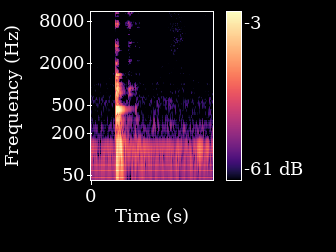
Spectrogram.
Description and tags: A glass being set down on a table once. medium pitch.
